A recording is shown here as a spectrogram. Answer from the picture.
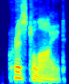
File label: "crystallite", American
